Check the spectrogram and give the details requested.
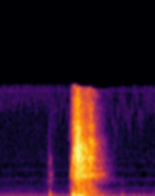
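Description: A faint catch of breath, then one sharp, hissing burst of air: a single sneeze.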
